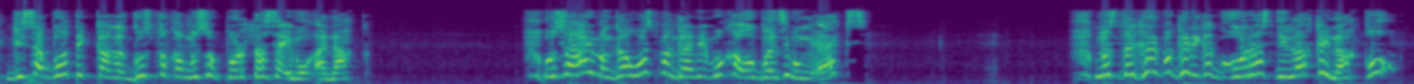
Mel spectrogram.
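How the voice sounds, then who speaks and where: Heartbroken young woman, high bright voice, emotional, radio drama. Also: expressive, brisk, pauses often, no echo, exaggerated voice. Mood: hurt. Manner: emotional, pleading. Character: young woman, hurt and anxious girlfriend.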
